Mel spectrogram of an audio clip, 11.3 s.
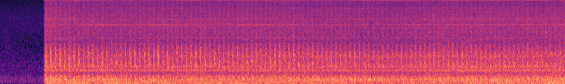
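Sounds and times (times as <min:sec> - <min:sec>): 
military helicopter flying over a town: 0:00.9 - 0:11.2.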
